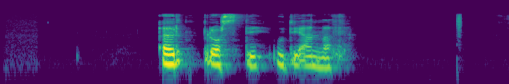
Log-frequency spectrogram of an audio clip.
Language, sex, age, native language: Icelandic, female, 60-69, Icelandic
